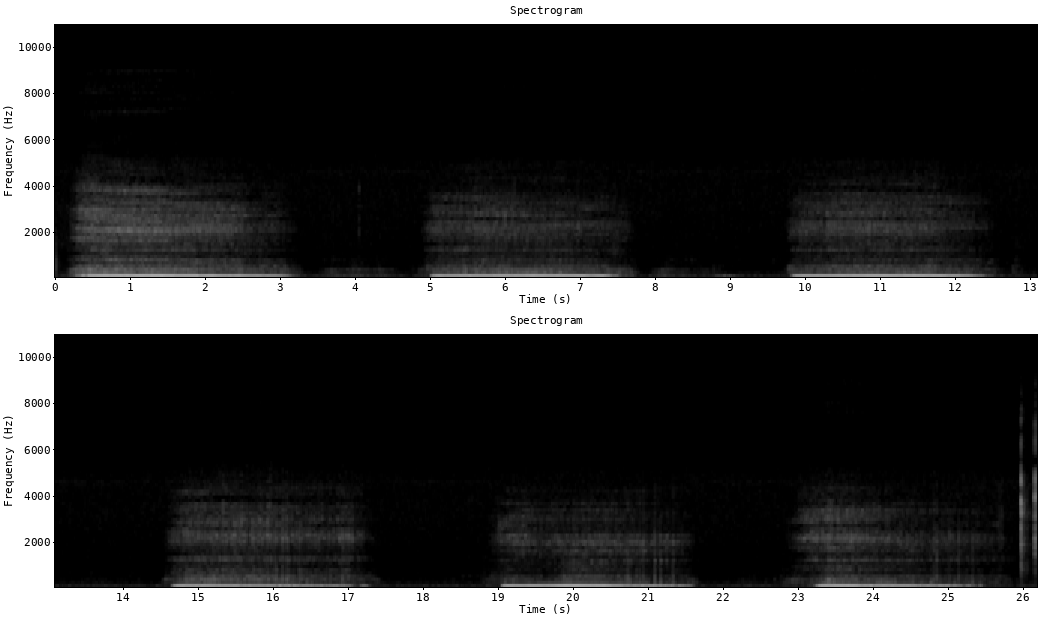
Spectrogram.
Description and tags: Moaning a monster or dragon
Dragon, monster, shout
